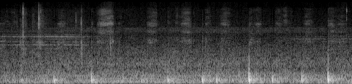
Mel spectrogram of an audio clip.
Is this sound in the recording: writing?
yes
